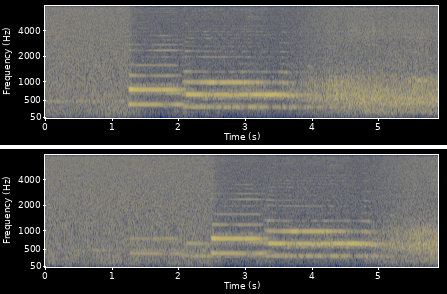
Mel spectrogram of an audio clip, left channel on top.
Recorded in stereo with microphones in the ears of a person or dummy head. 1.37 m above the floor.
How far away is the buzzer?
I don't hear a buzzer.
